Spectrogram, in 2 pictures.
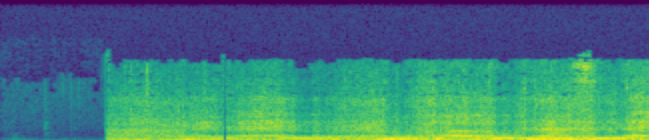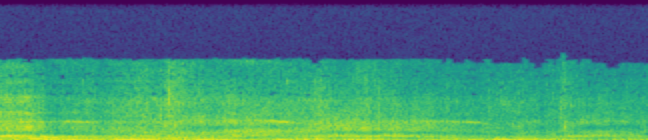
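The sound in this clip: A massive crowd cheers and chants at a political rally in Sao Paulo, Brazil: a loud, continuous roar of many voices with wavering chant lines, starting abruptly and holding steady to the end.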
